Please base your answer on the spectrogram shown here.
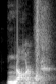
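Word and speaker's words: knot: কেন রিসুল হওয়ার আছে নলেজ নো নি নাইট নট এগুলোতে কি এর উচ্চারণ হয় না কেন এই সব সমস্যার সমাধান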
